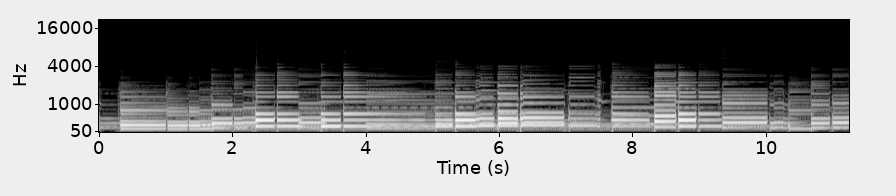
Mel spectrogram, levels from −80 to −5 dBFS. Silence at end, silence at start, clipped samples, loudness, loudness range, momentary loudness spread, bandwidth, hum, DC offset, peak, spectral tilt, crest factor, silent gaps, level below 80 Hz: 0 s; 0 s; under 0.1%; -15 LUFS; 1 LU; 10 LU; 4.2 kHz; none; under 0.1%; 0 dBFS; -11.5 dB/octave; 14 dB; none; -48 dBFS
